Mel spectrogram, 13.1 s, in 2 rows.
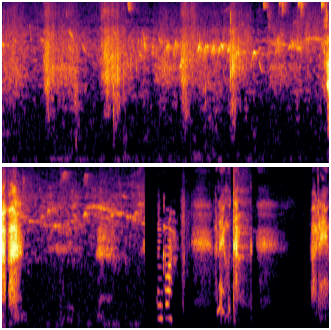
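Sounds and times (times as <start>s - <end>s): high bird chirps: 0.0s - 9.4s.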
